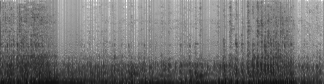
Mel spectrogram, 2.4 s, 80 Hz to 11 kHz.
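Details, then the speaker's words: 1974 Bitter CD with Chevrolet 327 V8, started and idling, then revved in neutral: deep rumble, even and smooth with no stumble. The car misfires only under load, later addressed with HT leads, distributor cap, points and condenser. "so you can see here starting the car and idling it it sounds absolutely beautiful oh yeah nice and smooth even uh revving it up whilst uh in neutral lovely and smooth"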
